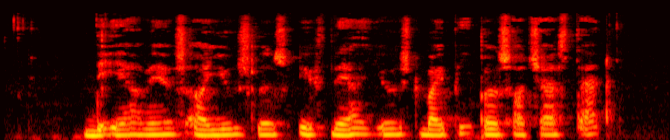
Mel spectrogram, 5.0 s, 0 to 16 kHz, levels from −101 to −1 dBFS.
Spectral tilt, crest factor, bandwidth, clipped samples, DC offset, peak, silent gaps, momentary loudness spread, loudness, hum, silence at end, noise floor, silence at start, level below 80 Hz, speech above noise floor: -6 dB/octave; 14 dB; 11 kHz; under 0.1%; under 0.1%; -24 dBFS; none; 7 LU; -38 LUFS; none; 0.45 s; -69 dBFS; 0.65 s; -72 dBFS; 31 dB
